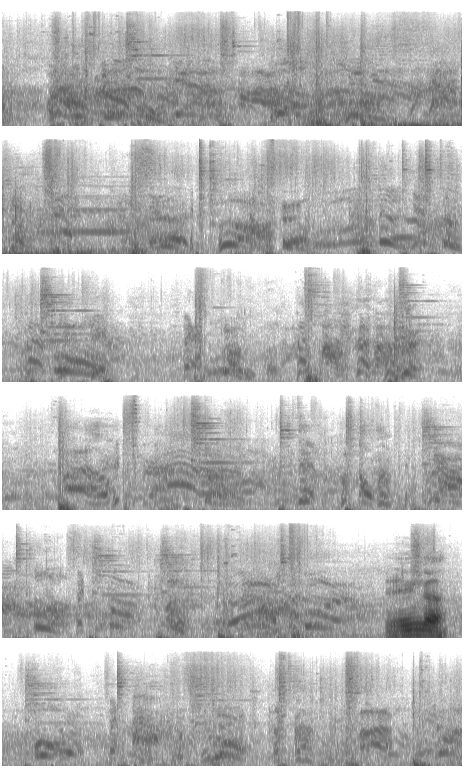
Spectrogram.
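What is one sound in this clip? Swords clash and strike in quick, repeated blows.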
